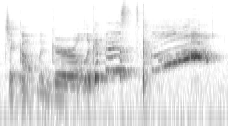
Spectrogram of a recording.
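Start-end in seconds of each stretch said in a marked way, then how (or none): 1.1-2.9 very high shriek of delight; excited scream. Real, not acted. Fan screaming with joy over her new album. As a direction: scream it like a fangirl.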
